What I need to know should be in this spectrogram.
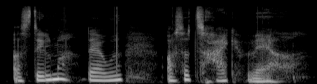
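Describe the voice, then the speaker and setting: On a very clean recording with a silent background, a woman of medium pitch speaks at a fairly slow pace with lively intonation. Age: 50s. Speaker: psychotherapist and tantra masseuse. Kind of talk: interview conversation.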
